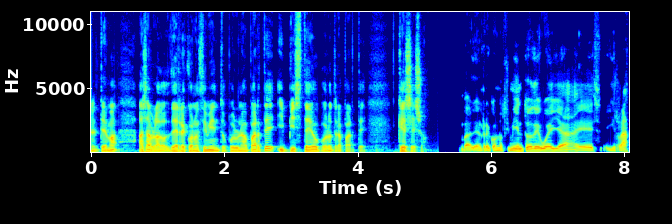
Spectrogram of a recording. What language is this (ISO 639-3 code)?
spa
